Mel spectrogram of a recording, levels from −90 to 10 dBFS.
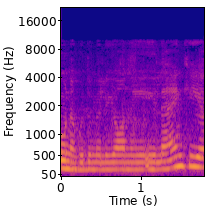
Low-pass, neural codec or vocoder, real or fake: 9.9 kHz; none; real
